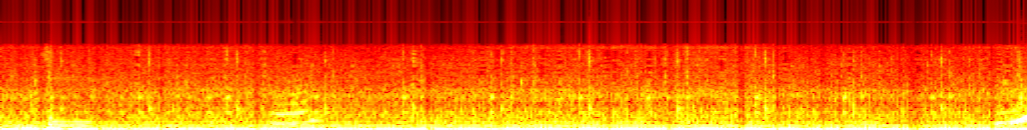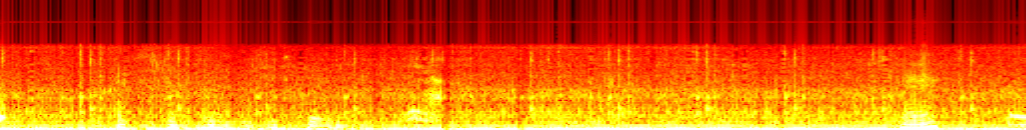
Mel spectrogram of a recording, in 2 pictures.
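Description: Steady low hum and hiss of an old home tape recording, with faint voices talking underneath.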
